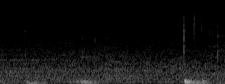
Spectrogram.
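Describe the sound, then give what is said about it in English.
Typing on a computer keyboard to enter an address into an online map search: a few soft, irregular key clicks over steady background noise. “let me go onto Google Maps and type in AS in the wrong place.”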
